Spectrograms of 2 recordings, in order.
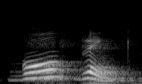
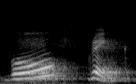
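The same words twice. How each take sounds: The two takes are said the same way.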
